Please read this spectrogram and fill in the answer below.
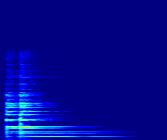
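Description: Notification-bell ding sound effect of a subscribe-button animation. A bright bell tone is struck twice in quick succession, then rings and fades, and cuts off after about a second and a half.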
